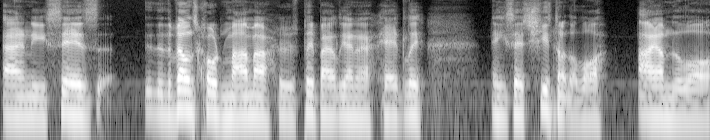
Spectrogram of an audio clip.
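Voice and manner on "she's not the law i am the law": flat, deadpan delivery, lower pitch. Describing a film scene, quote his line about the villain Mama, retelling a deadpan line. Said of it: "he says it's so deadpan".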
